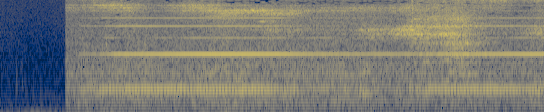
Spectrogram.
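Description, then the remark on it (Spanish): After a brief moment of silence, a subway train's loud, steady roar on the rails begins abruptly, its broad rumble topped by a sustained high-pitched electric whine. No one speaks. “Así es, vamos a escuchar sobre el metro.”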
